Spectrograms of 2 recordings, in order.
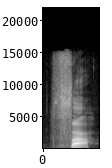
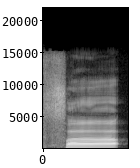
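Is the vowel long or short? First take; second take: short; long. First: The vowel is short and not stretched. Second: The vowel is stretched out long. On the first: The speaker calls it right. "just like fa" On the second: The speaker calls it wrong. "not fa"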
